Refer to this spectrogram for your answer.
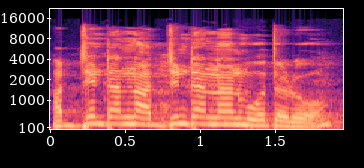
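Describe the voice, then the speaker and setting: A woman's voice: mid-range voice, fast talker. A woman hosting a children's Bible school puppet show, playfully talking with puppets and children. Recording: reverberant hall, faint background noise.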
